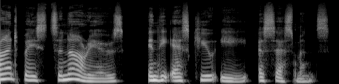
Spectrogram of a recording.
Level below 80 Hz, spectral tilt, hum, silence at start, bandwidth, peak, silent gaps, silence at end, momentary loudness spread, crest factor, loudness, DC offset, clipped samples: -68 dBFS; -5 dB/octave; none; 0 s; 18.5 kHz; -2 dBFS; 1.35-1.40 s; 0.1 s; 8 LU; 18 dB; -21 LUFS; under 0.1%; under 0.1%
